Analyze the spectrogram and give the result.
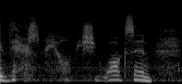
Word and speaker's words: Naomi: And if you've ever read this book, and it's a book about women, you have a character named Naomi, properly pronounced Naomi.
